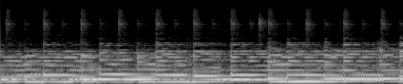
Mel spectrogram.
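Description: Background music with a steady ticking beat, a melody of changing notes, and a held low bass note that moves to a new pitch about two-thirds of the way through.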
